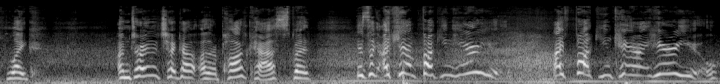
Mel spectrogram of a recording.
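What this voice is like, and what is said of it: Yelling, loud agitated speech. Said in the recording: “It's getting really, really traffic heavy, and you might not be able to hear me, so that's kind of why I'm yelling too. I mean, I am riled up too”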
